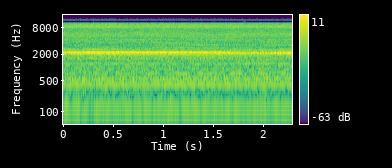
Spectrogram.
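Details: WWII RT-7/APN-1 radar altimeter running in lab, switched back to low range before shutdown: steady high-pitched dynamotor whine at one pitch over constant motor hum, no wavering or rubbing. Normal dynamotor whine.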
